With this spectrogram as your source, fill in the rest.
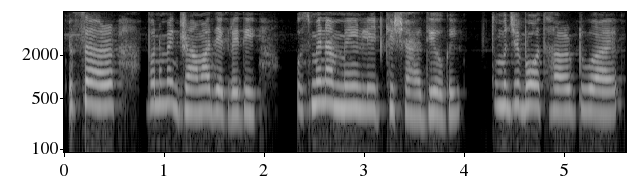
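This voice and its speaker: A woman's voice: very high-pitched, fairly even intonation, moderate pace, a little mellow. A woman voicing a tearful young office employee who answers her boss meekly in a dubbed fan story. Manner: sniffly, meek.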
